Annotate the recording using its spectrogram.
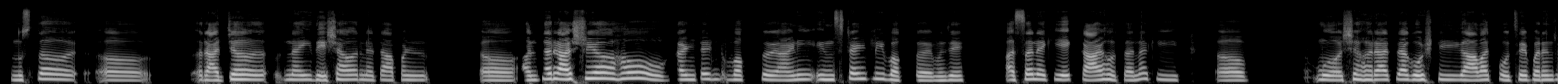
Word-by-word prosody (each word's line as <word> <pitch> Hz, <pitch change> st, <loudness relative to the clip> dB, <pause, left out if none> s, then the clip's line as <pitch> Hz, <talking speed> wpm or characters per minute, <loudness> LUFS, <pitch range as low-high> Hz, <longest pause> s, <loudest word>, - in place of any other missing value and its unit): नुसतं 230 Hz, +1 st, 0 dB, 0.2 s
अ, 195 Hz, -2 st, -3 dB, 0.6 s
राज्य 195 Hz, +3 st, +2 dB, 0.5 s
नाही 220 Hz, 0 st, 0 dB
देशावर 220 Hz, +2 st, 0 dB
नाही, 210 Hz, -2 st, -3 dB
तर 215 Hz, -, -3 dB
आपण 205 Hz, +1 st, -3 dB, 0.5 s
अ, -, -, -6 dB, 0.4 s
आंतरराष्ट्रीय 250 Hz, +5 st, +4 dB, 0.2 s
हो. 265 Hz, -5 st, +3 dB
कंटेंट 230 Hz, +2 st, -1 dB
बघतोय 215 Hz, 0 st, -1 dB
आणि 205 Hz, +3 st, 0 dB
इन्स्टंटली 255 Hz, +4 st, 0 dB
बघतोय. 195 Hz, -3 st, -1 dB
म्हणजे 190 Hz, +2 st, 0 dB, 0.5 s
असं 235 Hz, +4 st, +1 dB
नाही 230 Hz, -2 st, +2 dB
की 225 Hz, -, -2 dB
एक 210 Hz, -, 0 dB
काळ 205 Hz, +1 st, +3 dB
होता 205 Hz, -3 st, -1 dB
ना 245 Hz, +6 st, -1 dB
की 215 Hz, -3 st, -5 dB, 0.4 s
अ, 190 Hz, -, -5 dB, 0.9 s
मग 210 Hz, -2 st, +2 dB
शहरातल्या 220 Hz, 0 st, +2 dB
गोष्टी 215 Hz, 0 st, 0 dB
गावात 205 Hz, 0 st, +2 dB
पोहोचेपर्यंत 210 Hz, +1 st, 0 dB
215 Hz, 120 wpm, -22 LUFS, 205-230 Hz, 0.9 s, आंतरराष्ट्रीय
